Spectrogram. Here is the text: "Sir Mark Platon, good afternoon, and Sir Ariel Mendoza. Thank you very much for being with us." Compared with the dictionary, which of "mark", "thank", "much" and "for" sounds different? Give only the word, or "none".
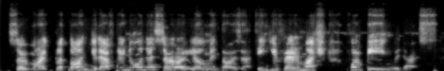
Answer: thank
